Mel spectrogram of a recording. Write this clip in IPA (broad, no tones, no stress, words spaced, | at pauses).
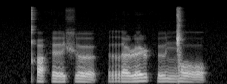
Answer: qʰɛhɛːʃœ | raɭɛɭ høːŋ͡ǀɔ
